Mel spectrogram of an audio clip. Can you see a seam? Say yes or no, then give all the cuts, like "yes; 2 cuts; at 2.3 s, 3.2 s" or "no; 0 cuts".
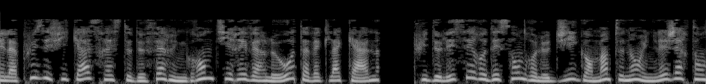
no; 0 cuts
